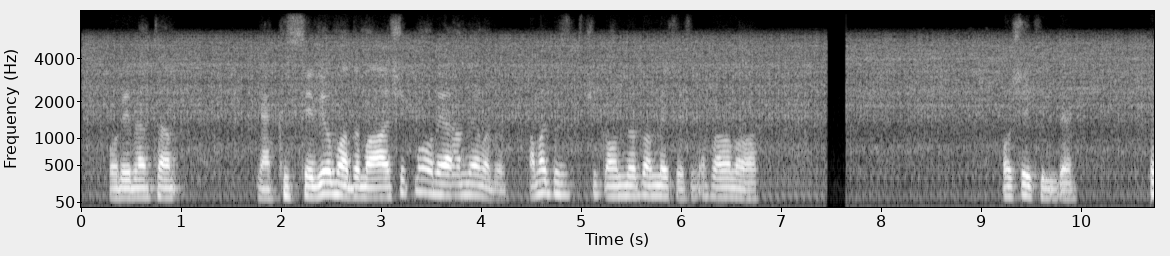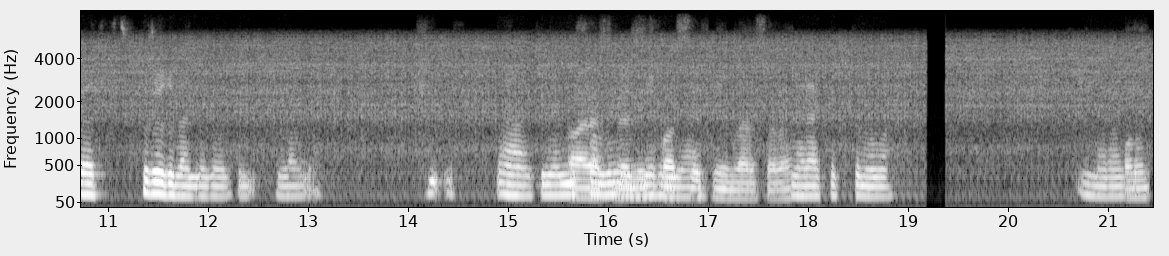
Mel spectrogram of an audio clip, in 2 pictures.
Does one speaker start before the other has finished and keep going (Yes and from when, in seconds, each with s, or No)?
Yes, from 15.6 s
